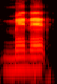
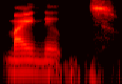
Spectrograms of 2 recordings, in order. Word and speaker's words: minute: just wrote there I'm minute means very small so we're not pronouncing it minute we're pronouncing it minute okay do you see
